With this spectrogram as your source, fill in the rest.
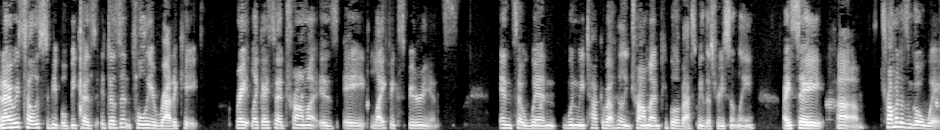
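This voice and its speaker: A woman's normal speaking voice with an American accent, medium pitch, ordinary pitch variation and moderate pace, dry and close with no echo, on a very clean recording with a silent background. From US, Mexican American family. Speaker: author and trauma coach. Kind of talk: casual interview chat.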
